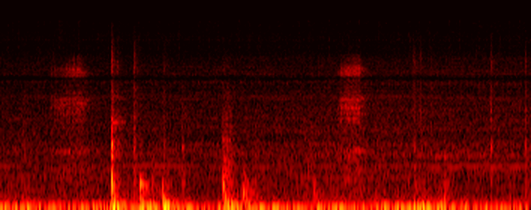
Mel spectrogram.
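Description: Homemade pulse-driven resonance motor running, a wheel rotor turning past electromagnet coils, with a faint high squeak coming back about every three seconds. Deep thumps of the camera being handled close to the microphone are the loudest sound, about one and two seconds in.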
